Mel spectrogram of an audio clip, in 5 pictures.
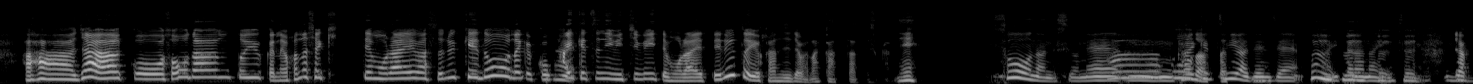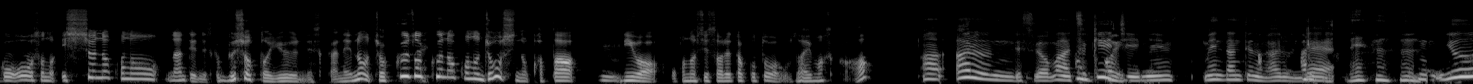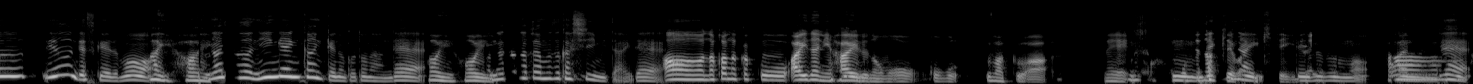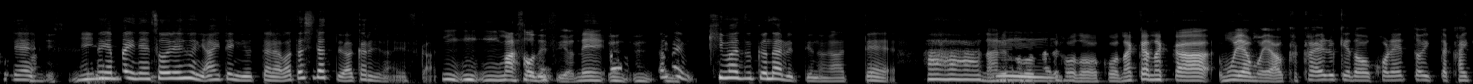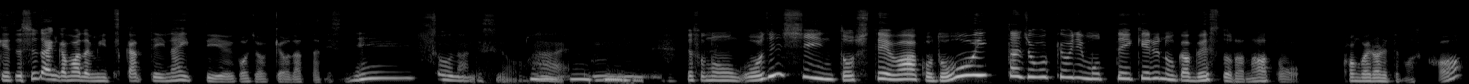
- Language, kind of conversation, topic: Japanese, advice, 批判を受けても自分らしさを保つにはどうすればいいですか？
- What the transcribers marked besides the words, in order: none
